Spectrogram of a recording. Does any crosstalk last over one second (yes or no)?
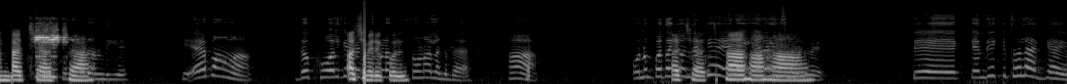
yes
